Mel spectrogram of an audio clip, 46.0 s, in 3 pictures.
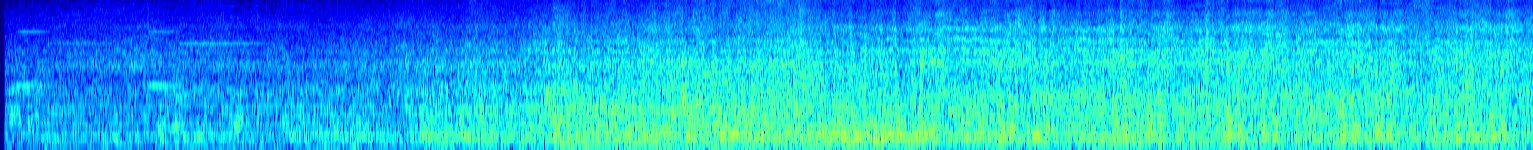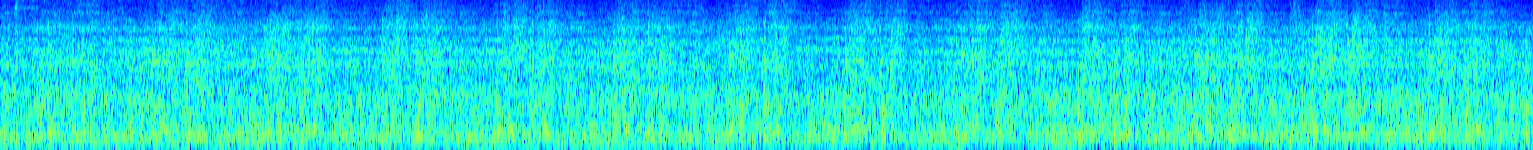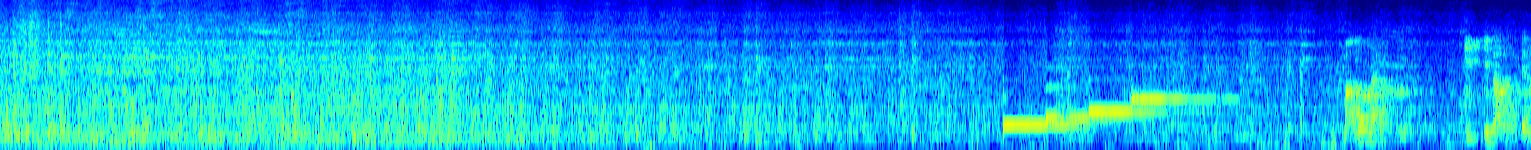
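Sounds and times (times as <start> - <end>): train wheels clattering over joints: 6.7 - 40.6.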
